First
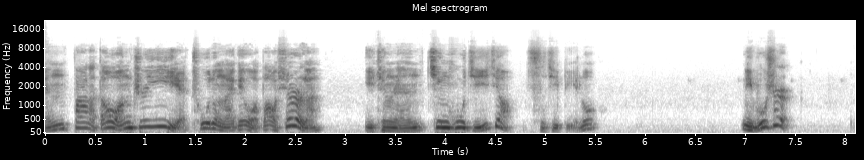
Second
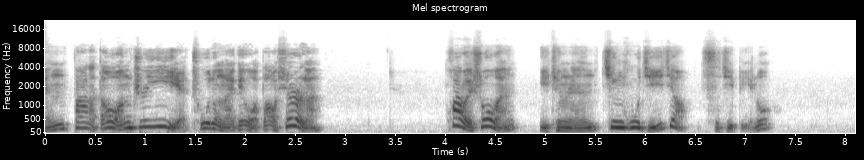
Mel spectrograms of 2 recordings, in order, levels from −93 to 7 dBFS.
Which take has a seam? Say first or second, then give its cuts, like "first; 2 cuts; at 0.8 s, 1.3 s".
first; 1 cut; at 3.1 s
